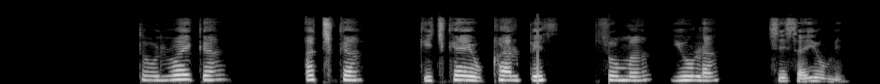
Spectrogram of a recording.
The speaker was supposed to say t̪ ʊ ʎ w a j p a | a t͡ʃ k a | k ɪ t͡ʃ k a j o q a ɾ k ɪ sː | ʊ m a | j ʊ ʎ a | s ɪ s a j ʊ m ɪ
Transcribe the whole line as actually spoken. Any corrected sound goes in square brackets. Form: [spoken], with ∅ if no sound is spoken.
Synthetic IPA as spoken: t̪ ʊ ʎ w a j [k] a | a t͡ʃ k a | k ɪ t͡ʃ k a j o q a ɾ [p] ɪ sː | ʊ m a | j ʊ [l] a | s ɪ s a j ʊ m ɪ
